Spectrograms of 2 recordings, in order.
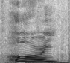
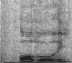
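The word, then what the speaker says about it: Ōhori: Et là on va rentrer dans le parc qui s'appelle le Hori. Putain, la prononciation immonde. Le Ohori Koen.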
